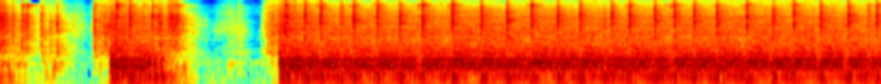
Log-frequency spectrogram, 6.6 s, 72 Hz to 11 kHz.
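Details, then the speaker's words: Remington 46cc chainsaw after carburettor cleaned and refitted, test fire at 42°, primed and choked: a few sputters and a pause, then catches and holds a steady even buzz, no stumbling; before any mixture adjustment; normal running. "off all right she fired up up let me grab some adjustment tools and we'll see if we can get this thing if it needs any kind of adjustment"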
